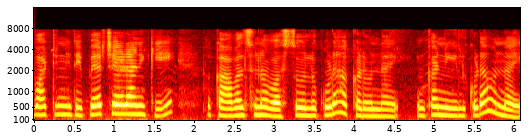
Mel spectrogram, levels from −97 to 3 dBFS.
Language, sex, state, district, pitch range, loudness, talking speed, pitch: Telugu, female, Andhra Pradesh, Chittoor, 230-275 Hz, -16 LUFS, 120 wpm, 255 Hz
